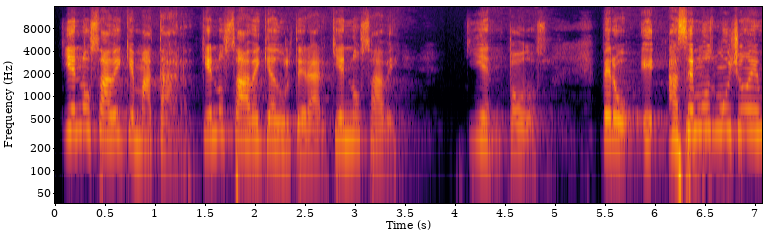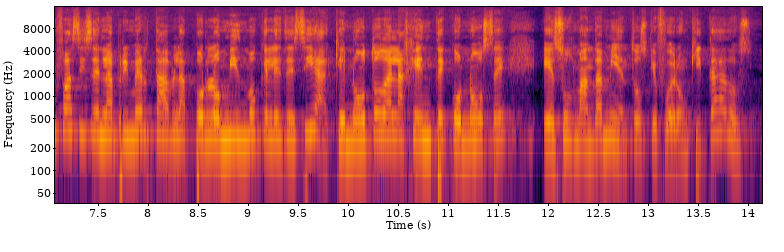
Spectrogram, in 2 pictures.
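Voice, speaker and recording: A woman preacher giving an informal Bible teaching. She asks the congregation rhetorical questions and slows down to stress key points. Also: high-pitched.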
